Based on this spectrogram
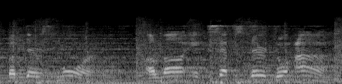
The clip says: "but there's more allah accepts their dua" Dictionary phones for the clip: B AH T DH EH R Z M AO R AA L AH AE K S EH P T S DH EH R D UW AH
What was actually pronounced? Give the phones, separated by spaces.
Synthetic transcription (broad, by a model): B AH T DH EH R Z M AO R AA L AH AE K S EH P T S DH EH R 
